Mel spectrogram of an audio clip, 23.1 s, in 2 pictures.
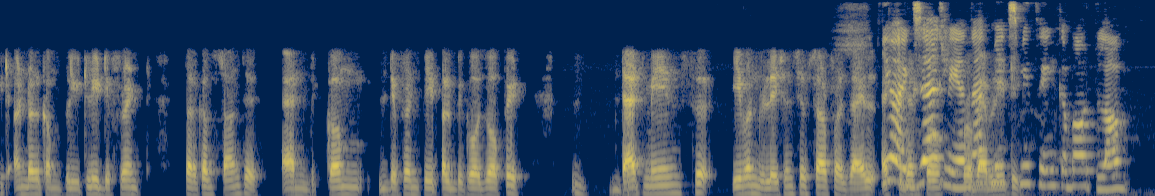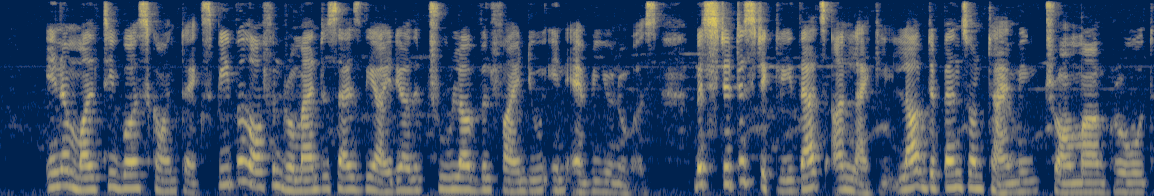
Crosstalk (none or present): present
